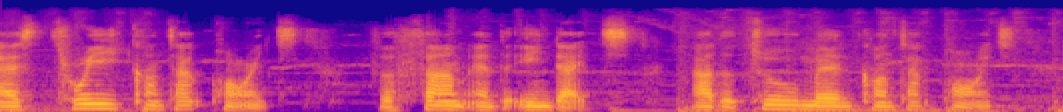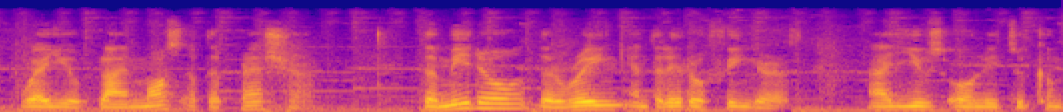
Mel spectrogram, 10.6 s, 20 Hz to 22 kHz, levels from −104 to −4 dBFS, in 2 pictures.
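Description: Nothing in the audio stood out as a technical fault on listening.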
